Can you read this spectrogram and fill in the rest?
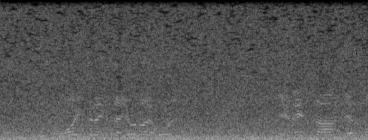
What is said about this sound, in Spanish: En un derroche de astucia, uno de los más buscados por la justicia estadounidense envió un mensaje con audio confuso desde la clandestinidad, arropado por una fuerte caída de agua.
